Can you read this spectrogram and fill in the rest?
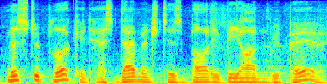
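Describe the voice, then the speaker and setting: An actor playing Death as an aloof, stiffly formal gentleman in a radio comedy drama, speaking precisely and deadpan. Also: medium pitch, measured pace, slight background noise, close to an everyday voice. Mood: formal, calm. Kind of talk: old-time style radio comedy drama acting.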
